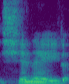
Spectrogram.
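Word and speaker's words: Sinéad: so my name is sinead and it seems it's literally s-i-n that's how you spell sinead right exactly people always think it must be s-h-i-n but with the irish language it's pronounced shinaid and there's actually a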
